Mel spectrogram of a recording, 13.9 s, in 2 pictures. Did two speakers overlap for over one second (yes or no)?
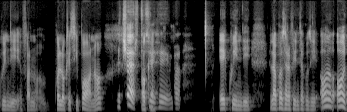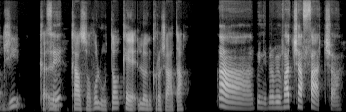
no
